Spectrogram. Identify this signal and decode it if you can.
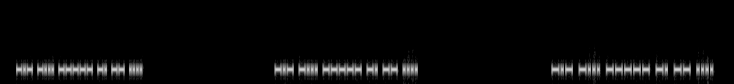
Morse code, heard as a keyed tone, about 54 wpm, 700 Hz. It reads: KB0NMH KB0NMH KB0NMH
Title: Speed Racing - USA 2x3 Call Signs 45wpm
